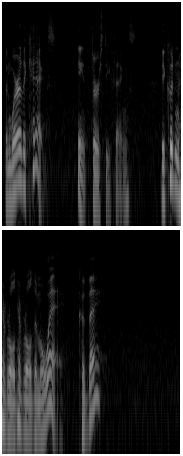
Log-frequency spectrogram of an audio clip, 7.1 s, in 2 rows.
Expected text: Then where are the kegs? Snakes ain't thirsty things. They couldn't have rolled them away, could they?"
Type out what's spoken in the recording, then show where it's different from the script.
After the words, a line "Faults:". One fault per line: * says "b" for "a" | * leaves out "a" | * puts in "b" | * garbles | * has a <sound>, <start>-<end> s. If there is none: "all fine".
Then where are the kegs? Ain't thirsty things. They couldn't have rolled have rolled them away, could they?"
Faults:
* leaves out "Snakes"
* puts in "have rolled"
